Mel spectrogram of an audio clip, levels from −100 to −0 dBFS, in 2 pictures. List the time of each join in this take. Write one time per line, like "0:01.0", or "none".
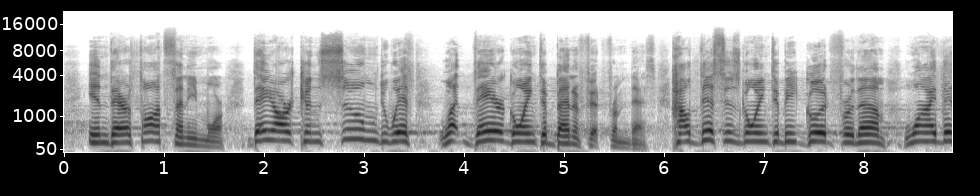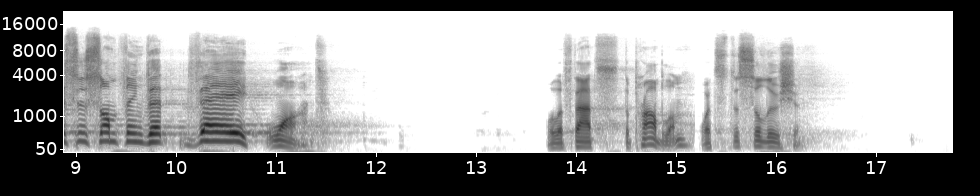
0:13.5
0:15.2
